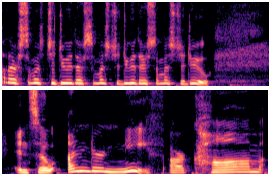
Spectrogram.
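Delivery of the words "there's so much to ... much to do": much higher, rushed and panicky; frantic inner voice. Acted. Coach voices the anxious monger, mock frantic and much higher. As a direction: repeat it like a mind spinning out of control.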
